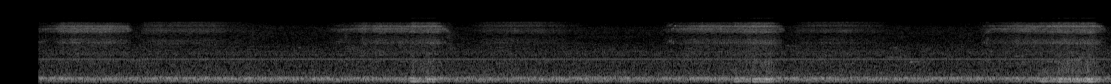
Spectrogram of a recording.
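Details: A male English Bull Terrier napping in a laundry basket snores loudly in slow, rasping breaths, each rough inhale about three seconds apart.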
